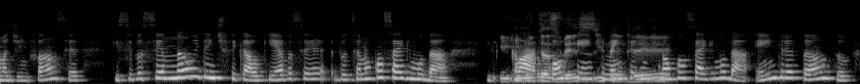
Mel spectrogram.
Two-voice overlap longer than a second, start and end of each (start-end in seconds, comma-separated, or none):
5.0-6.8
